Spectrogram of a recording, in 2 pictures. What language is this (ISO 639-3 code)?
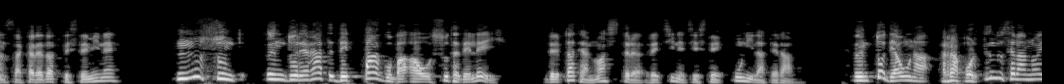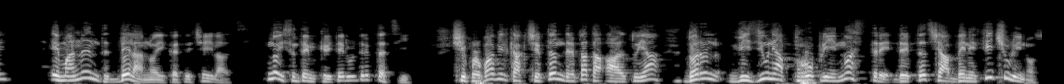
ron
